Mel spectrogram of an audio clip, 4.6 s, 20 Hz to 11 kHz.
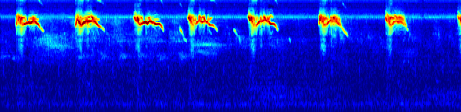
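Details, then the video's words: Great myna nestlings, many together, begging as they wait to be fed by their mother; piercing high squeals that slide downward, repeated at fairly even intervals about every 0.6 seconds. "Many Great myna baby birds are waiting to be fed by their mother"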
